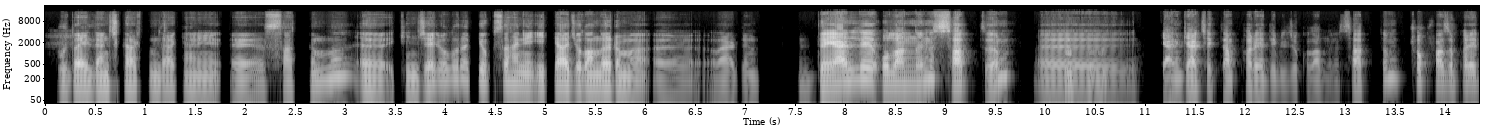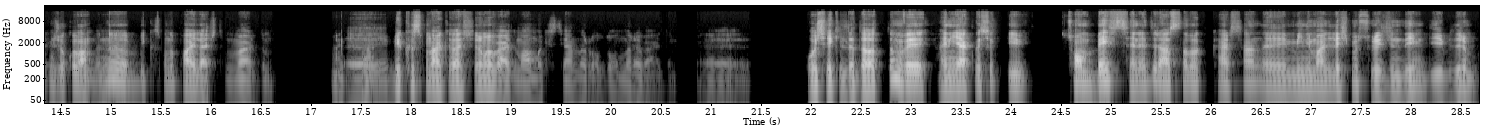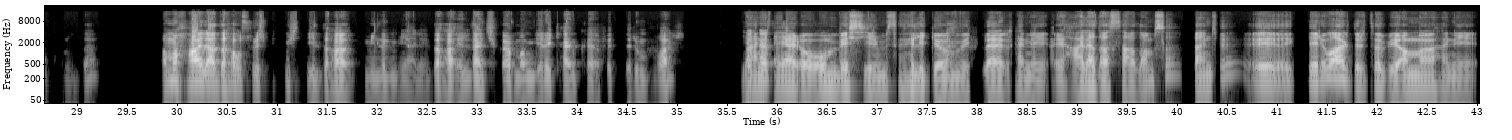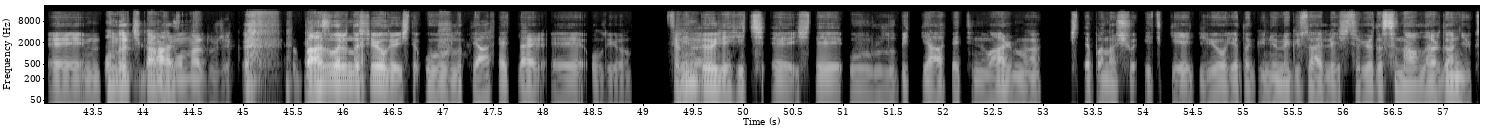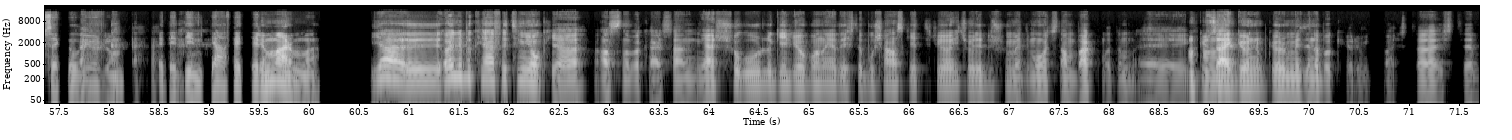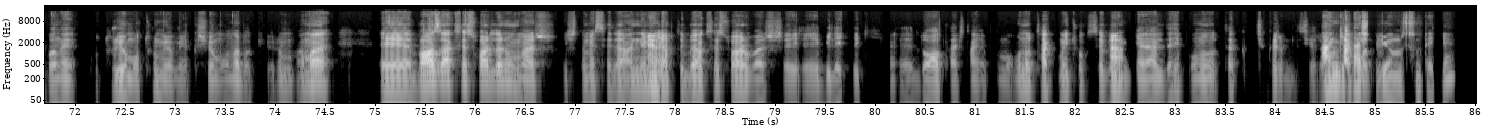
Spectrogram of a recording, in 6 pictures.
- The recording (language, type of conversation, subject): Turkish, podcast, Giyinirken rahatlığı mı yoksa şıklığı mı önceliklendirirsin?
- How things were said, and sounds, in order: unintelligible speech; chuckle; tapping; chuckle; chuckle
